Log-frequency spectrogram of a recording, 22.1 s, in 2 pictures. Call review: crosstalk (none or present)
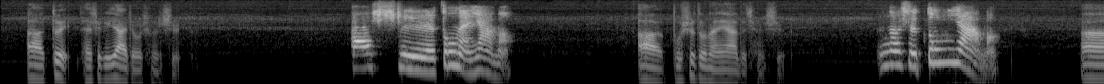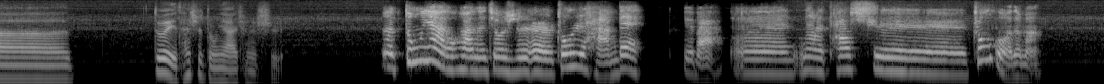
none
